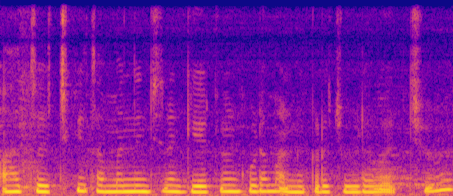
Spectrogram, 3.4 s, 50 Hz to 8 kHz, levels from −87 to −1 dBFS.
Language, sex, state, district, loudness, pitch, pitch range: Telugu, female, Andhra Pradesh, Chittoor, -13 LUFS, 245 Hz, 235-250 Hz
